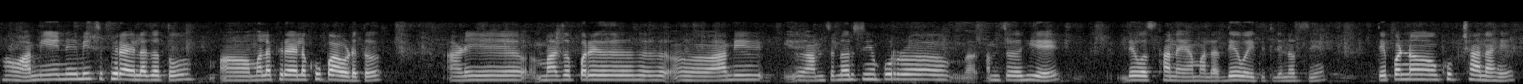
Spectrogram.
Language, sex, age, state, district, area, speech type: Marathi, female, 45-60, Maharashtra, Osmanabad, rural, spontaneous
